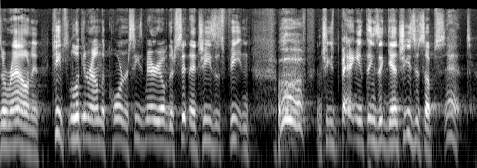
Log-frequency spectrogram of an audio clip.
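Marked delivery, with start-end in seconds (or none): 4.2-4.6 high, exasperated ugh; a fed-up grunt at her sister; frustrated grunt. Acted. Martha, fuming at Mary in the kitchen, frustrated grunt.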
